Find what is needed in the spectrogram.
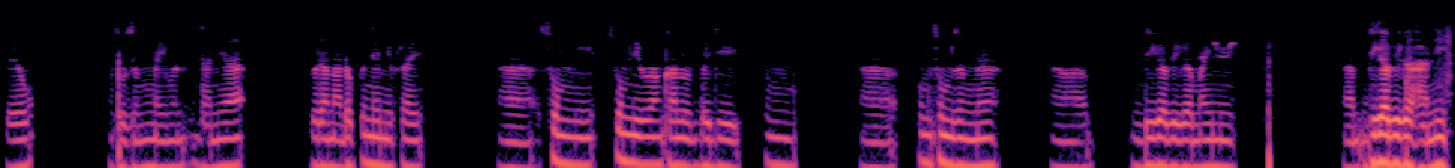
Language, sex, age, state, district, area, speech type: Bodo, male, 18-30, Assam, Udalguri, rural, spontaneous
